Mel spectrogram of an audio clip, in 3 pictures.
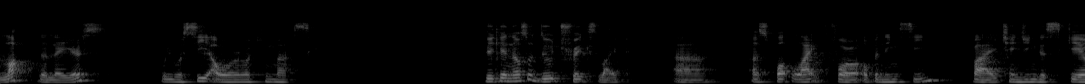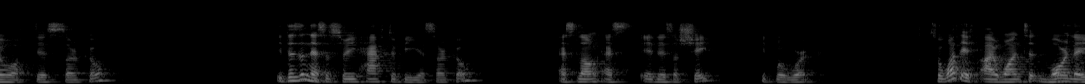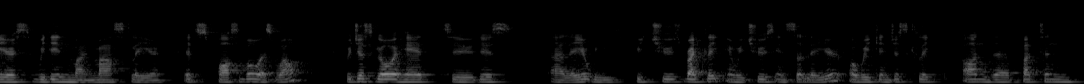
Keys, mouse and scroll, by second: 0.2 click, 4.6 Return, 6.7 click, 7.0 click, 7.1 double click, 7.7 click, 8.2 click, 8.2 double click, 8.9 click, 10.4 shift+click, 11.5 shift+click, 12.6 click, 14.6 click, 15.2 click, 17.2 shift+click, 19.6 click, 20.4 click, 21.0 click, 21.9 Return, 29.2 right click, 31.0 click, 32.1 click.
